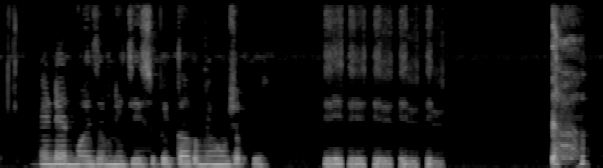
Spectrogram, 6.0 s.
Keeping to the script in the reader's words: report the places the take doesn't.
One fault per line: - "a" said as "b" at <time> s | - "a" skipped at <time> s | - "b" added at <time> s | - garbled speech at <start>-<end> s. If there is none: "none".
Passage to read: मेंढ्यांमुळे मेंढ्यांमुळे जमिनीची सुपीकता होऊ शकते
- "मेंढ्यांमुळे" skipped at 0.9 s
- "कमी" added at 1.9 s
